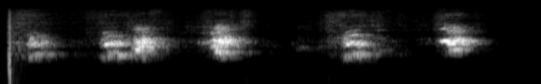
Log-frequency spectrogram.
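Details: Golden Retriever during a stud session, pairing Dugal with Lyla, a dam from Quebec; five short, mid-pitched barks or yelps spaced roughly every second, indoors, no other sounds.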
